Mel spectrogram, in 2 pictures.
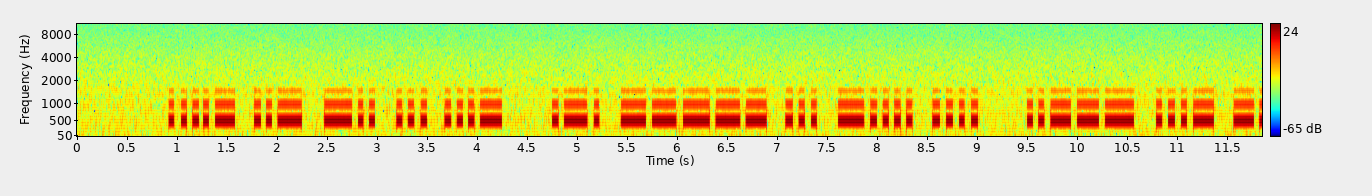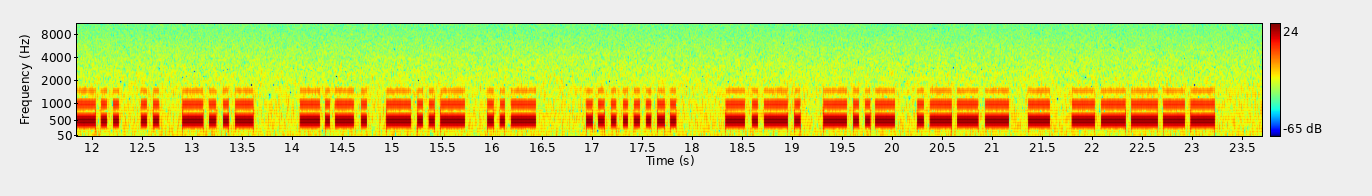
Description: Morse code, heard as a keyed tone, hand-sent with a straight key, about 20 wpm, 480 Hz. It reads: 4UDSV R0S6H 2VZIX CXU <HH> CXJT0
